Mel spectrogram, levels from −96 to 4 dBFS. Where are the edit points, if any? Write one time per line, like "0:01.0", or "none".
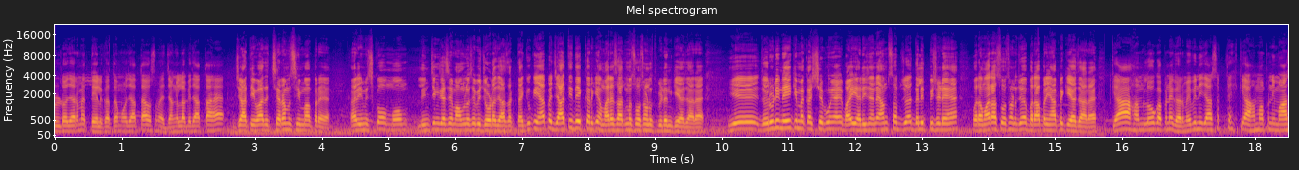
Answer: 0:02.6
0:15.7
